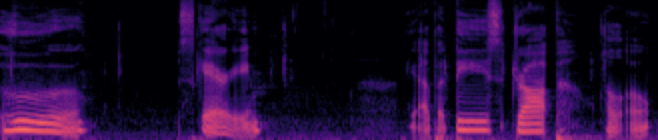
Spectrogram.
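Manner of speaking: usual speaking voice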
